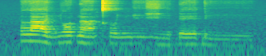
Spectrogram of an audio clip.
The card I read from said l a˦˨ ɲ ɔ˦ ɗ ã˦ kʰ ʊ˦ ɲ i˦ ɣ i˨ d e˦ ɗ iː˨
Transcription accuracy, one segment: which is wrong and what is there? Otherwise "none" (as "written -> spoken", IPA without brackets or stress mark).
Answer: d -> ɗ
